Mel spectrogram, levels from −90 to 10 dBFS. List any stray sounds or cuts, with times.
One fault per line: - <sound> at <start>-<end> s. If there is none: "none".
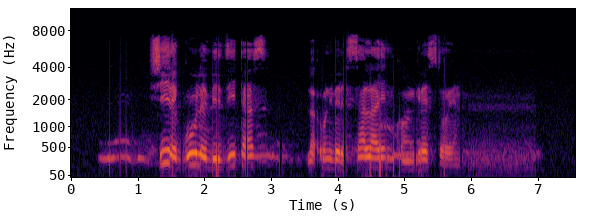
none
